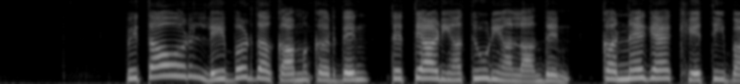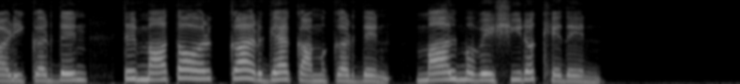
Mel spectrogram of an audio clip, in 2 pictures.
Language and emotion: Dogri, neutral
